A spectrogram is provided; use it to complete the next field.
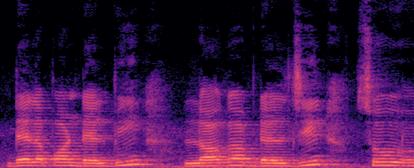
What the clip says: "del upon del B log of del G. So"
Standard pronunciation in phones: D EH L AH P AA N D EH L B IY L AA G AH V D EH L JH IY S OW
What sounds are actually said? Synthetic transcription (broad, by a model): D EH L AH P AA N D EH L B IY L AA G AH P D EH L JH IY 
